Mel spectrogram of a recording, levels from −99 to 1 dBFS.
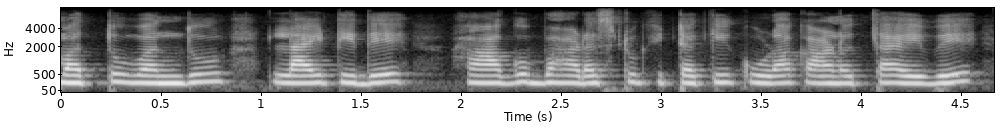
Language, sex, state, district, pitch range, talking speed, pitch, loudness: Kannada, female, Karnataka, Bidar, 225-245 Hz, 130 wpm, 230 Hz, -17 LUFS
